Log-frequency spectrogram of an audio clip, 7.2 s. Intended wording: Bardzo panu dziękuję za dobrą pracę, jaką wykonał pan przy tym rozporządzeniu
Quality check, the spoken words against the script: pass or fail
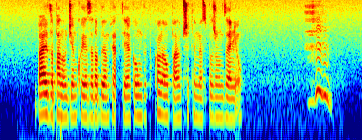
pass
